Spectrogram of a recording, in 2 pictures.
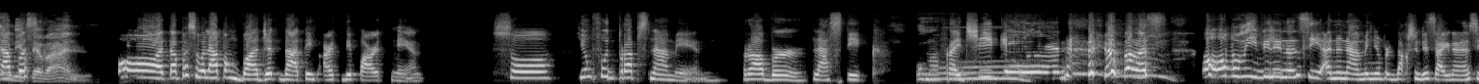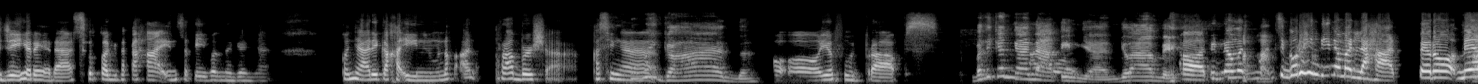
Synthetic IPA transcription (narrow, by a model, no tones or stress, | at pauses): t̪aːpos | ʔoːʔot̪aːposwɐlaːpɐŋbad͡ʒɛt̪̚d̪aːt̪ɪŋʔaɹt̪̚d̪ɪpaɹt̪̚mɛnt̪̚ | so | jʊŋfud̪̚pɾapsnaːmɪ̰n | ɾobɛɹplaːst̪ɪk | mɐŋɐfɾajd̪̚t͡ʃiːkɪŋonjʊbɐɐsʔoːʔobʊmiːbɪlɪnonsiʔɐnonaːmɪnjʊŋpɾod̪ak̚ʃɔnd̪ɪsajnɐnɐsɪd͡ʒɛjhɛɾɛːɾɐsɐpɐɡ̚nɐkɐhaːʔɪnsɐt̪ejbɐlnɐɡɐɲan | kʊɲjaːɾɪkɐkɐʔiːnɪnmonɐkʔɐ̰nkɾabɛɹʃa̰kɐsɛŋaʔʔmajjɡad̪̚ʔoːʔojʊŋfud̪̚pɾap̚s | bɐlɪkɐnŋanaːt̪ɪnja̰nɡɾaːbɛʔot̪ɪɡ̚nɐmɐnsɪɡuːɾohɪnd̪inɐmanlɐɦat̪̚pɛːɾo̞mɛ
